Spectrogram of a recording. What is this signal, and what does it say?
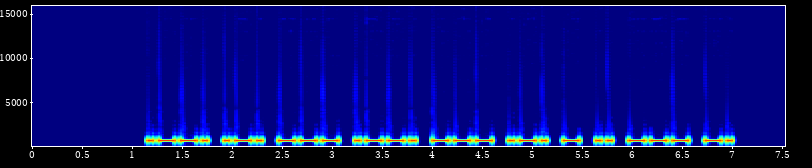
Morse code, heard as a keyed tone, about 21 wpm, 700 Hz. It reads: PROPORTION
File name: practice / 22wpm / Ten Letter Words - 22wpm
